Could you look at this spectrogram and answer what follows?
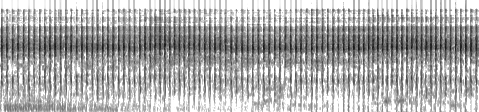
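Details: Tengkek buto or cucak jenggot from Indonesia, a training recording for songbirds: a continuous, rapid, dry rattle of buzzy clicks repeated about three times a second, loud and even, with a brief low rumble at the start.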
